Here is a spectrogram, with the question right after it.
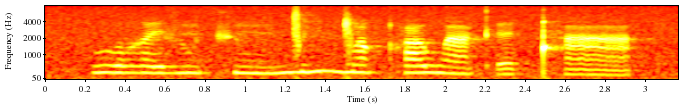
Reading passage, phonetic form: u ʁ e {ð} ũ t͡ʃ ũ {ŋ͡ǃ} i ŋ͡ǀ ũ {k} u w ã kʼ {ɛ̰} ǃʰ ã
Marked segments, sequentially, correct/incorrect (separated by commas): incorrect, incorrect, incorrect, incorrect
